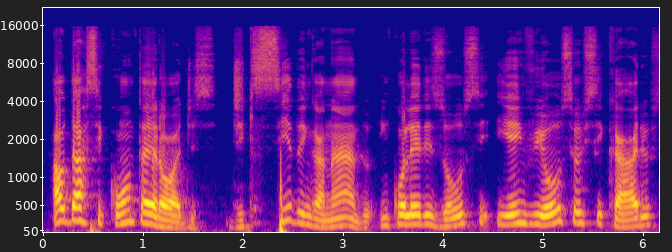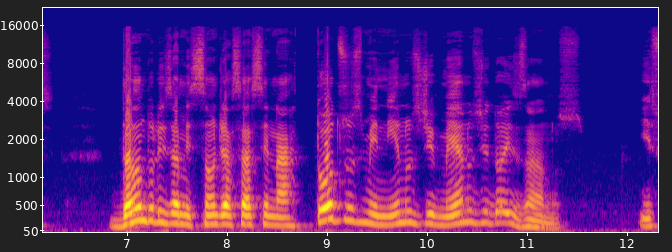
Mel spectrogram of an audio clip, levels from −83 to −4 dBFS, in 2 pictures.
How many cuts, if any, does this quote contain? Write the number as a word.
one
